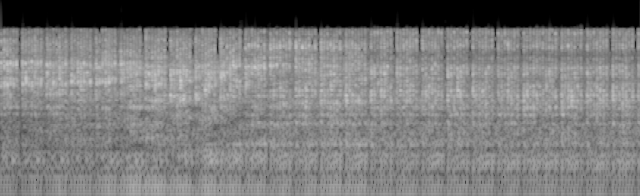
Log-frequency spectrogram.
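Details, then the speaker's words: Engine in a hot tub project, owner suspects a failing head gasket (water in oil), with newly fabricated open dual exhaust and crossover: steady idle, crisp even pops about four a second, loud raspy bark. Normal idle. "so now she's got dual exhaust it ain't the prettiest dual exhaust but it's there so now let's see what she sounds like i like it"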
